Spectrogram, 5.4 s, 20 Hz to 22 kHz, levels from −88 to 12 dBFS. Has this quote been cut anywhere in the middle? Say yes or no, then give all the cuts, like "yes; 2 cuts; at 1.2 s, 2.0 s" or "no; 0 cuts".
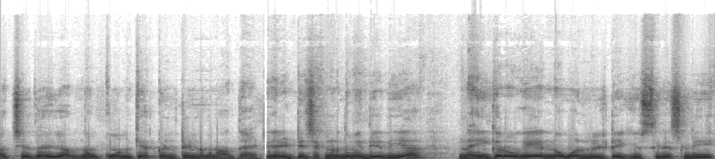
yes; 1 cut; at 1.9 s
